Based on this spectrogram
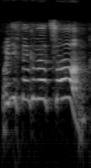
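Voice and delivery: dad coaxing his sad daughter sweetly. Retold or imitated. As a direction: coax a sulking kid gently. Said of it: "and asks".

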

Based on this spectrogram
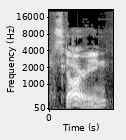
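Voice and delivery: loud, high show host; announcer voice. Acted. Podcast intro announcement.

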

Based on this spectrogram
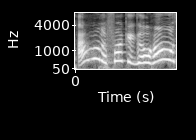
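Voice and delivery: mock terrified whine. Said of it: "he was so terrified".

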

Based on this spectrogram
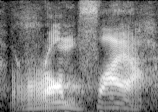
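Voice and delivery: "rhomphia" slow, with a forceful push; powerful rhomphia. Shown as a demonstration. Pastor shows congregation the word's power, "rhomphia" slow and forceful. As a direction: make "rhomphia" weighty and drawn out. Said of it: "Do you get that power of that word?".

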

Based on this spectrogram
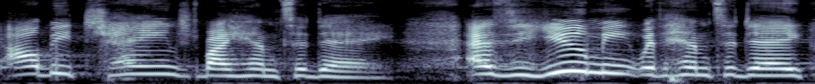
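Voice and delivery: ordinary delivery

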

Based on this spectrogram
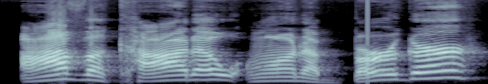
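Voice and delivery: high, loud disbelief rising on burger; emphatic outraged quote. Retold or imitated. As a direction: read it like six exclamation marks. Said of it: "I hope I said that with enough emphasis".

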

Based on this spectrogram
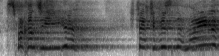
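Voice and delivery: squeaky high-pitched stranger; high character voice. Acted. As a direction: pitch way up, surprised greeting. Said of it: "Das sind Irma und Heinz".

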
